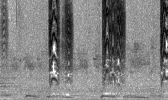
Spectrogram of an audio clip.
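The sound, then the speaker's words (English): A Taiwanese squeaking silk moth caterpillar, being touched by a human, makes bright, raspy high-pitched squeaks in short clustered bursts, with soft, low cooing tones gliding between them. No one speaks. “A Taiwanese squeaking silk moth caterpillar is being touched by a human.”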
